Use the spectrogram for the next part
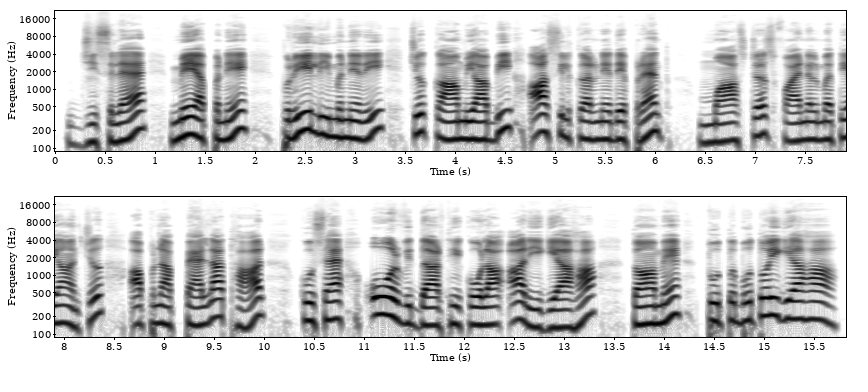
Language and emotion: Dogri, surprised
